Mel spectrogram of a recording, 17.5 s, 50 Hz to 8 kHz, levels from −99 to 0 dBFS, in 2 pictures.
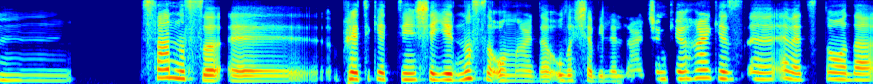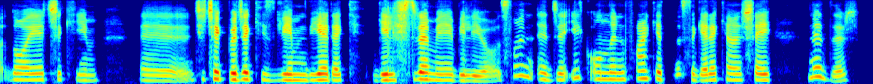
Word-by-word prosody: ımm, 185 -1 -16 0.7
sen 285 -1 +6
nasıl, 190 -8 +5
eee, 175 - -5 0.3
pratik 235 0 +1
ettiğin 220 -1 -1
şeyi 215 -1 +3
nasıl 255 -3 +5
onlar 180 -3 -6
da 165 0 -6
ulaşabilirler? 175 -1 -7
Çünkü 240 +1 -4
herkes, 260 -3 -1
ııı, 230 - -3 0.2
evet, 220 -5 -3
"Doğada 215 -3 -2
doğaya 215 0 -3
çıkayım, 200 -3 -5 0.4
eee, 185 -2 -9
çiçek, 235 +1 +4
böcek 225 0 +6
izleyeyim." 200 0 -2
diyerek 200 -1 0
geliştiremeyebiliyor. 200 -3 +2
Sen 350 -2 +1
eee, 220 -3 -7
ce 210 +2 -5
ilk 285 0 -12
onların 230 -1 -5
fark 260 +1 -5
etmesi 205 -3 -1
gereken 210 +2 -3
şey 205 -1 +1 0.4
nedir? 220 - -6
210 Hz, 115 wpm, -25 LUFS, 185-235 Hz, 0.7 s, sen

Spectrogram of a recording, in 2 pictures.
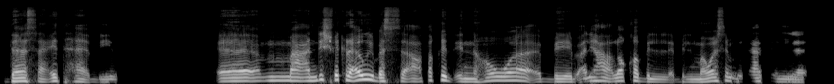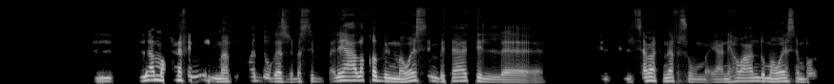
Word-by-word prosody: ده 145 +5 +4
ساعتها 135 -2 -4
ب 115 +2 -9 1.0
آآ 155 +2 +4
ما 180 +1 +1
عنديش 170 +6 +2
فكرة 210 -3 +5
أوي، 215 +3 +8
بس 155 -2 -1
أعتقد 150 +7 0
إن 135 -1 0
هو 175 +6 +1
بيبقى 125 -1 -2
ليها 170 0 0
علاقة 165 +4 +1
بال 125 -6 -5
بالمواسم 120 +9 -2
بتاعة 150 +3 -6
ال 120 -3 -5 1.3
ل 145 +1 0 0.3
لأ، 185 +4 +5
ما 205 - +5
هو - - +7
إحنا 200 -1 +3
في - - -12
النيل، 180 -6 -2
ما 135 0 +2
فيش 135 - -23
مَد 170 -2 -7
وجَزْر، 140 -4 -2
بس 130 +2 -9
يبقى 135 0 -10
ليها 180 +2 +4
علاقة 190 +2 +4
بالمواسم 155 +2 +2
بتاعة 160 +4 -1
ال 125 -7 -1
ال 105 -2 -2 1.0
السَمَك 160 +7 0
نفسه 150 -3 -2
م 115 -1 -9
يعني 120 +2 -7
هو 150 - -2
عنده 150 +1 0
مواسم 140 -1 +1
برضه، 130 +1 -10
150 Hz, 165 wpm, -23 LUFS, 130-170 Hz, 1.3 s, أوي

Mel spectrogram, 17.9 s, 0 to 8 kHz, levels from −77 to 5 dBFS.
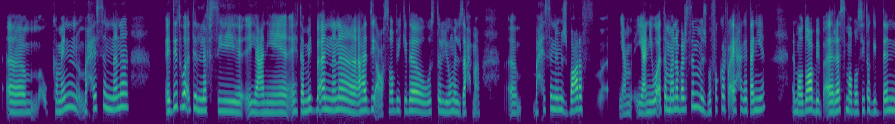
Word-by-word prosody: آمم 195 0 +1 0.3
وكمان 245 +7 -4
باحس 270 +4 -2
إن 260 -5 -2
أنا 295 +4 +1 0.8
أدّيت 285 +8 +1
وقت 275 -4 +3
لنفسي، 220 -3 -2 0.2
يعني 195 0 +1 0.2
اهتميت 215 +3 -2
بقى 250 +1 +5
إن 245 -2 0
أنا 240 +2 +2 0.5
أهدّي 240 +2 0
أعصابي 220 +1 -3
كده 220 -1 +2
وسط 200 +4 -7
اليوم 210 0 -4
الزحمة. 195 -1 -2 0.6
آمم - - -5 0.2
باحس 240 +2 -4
إني 250 -2 -1
مش 230 -7 -4
باعرف 245 +5 +3 0.5
يم 175 +1 -6 0.2
يعني 185 +3 +5
وقت 225 +4 +3
أمّا 235 -2 +1
أنا 255 +2 +3
بارسم، 270 +5 -1
مش 230 -5 -5
بافكر 250 +6 -5
في - - -7
أي 230 - +4
حاجة 235 0 -4
تانية، 235 +4 +1 0.6
الموضوع 210 +4 +5
بيبقى 215 -2 +2
رسمَة 225 +2 +2
بسيطة 210 +4 -5
جدًا، 215 0 -2
225 Hz, 135 wpm, -24 LUFS, 205-245 Hz, 0.8 s, بقى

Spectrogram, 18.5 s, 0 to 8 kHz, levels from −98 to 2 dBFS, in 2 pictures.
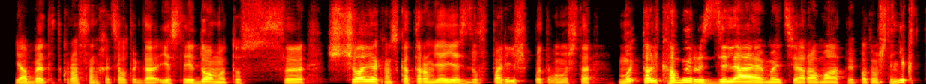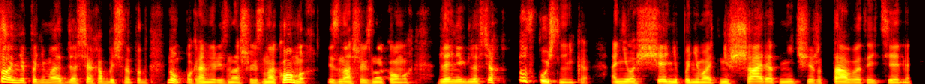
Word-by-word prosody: Я 120 0 +2
бы 120 +2 +1
этот 130 - -3
круассан 125 -1 -5
хотел 120 +1 -6
тогда 115 -1 -1
если 120 +2 -4
и - - +3
дома, 135 -3 +1
то - - -7
с - - -14
с - - -16
э, 120 -1 +3 0.2
с - - -16
человеком, 150 -3 +4
с 125 - -11
которым 135 -1 0
я 125 +1 +2
ездил 115 -3 0
в 105 - -18
Париж. 145 +6 -3
Потому 120 +1 -6
что 125 -1 -4 0.2
мы, 155 +4 +2
только 170 0 +5
мы 175 +1 +4
разделяем 135 -2 +5
эти 115 +1 -3
ароматы, 120 -1 -1
потому 125 0 -4
что 130 +4 -8
никто 185 - +3
не 180 -2 -1
понимает, 155 -4 -2
для 135 +3 -2
всех 135 0 -3
обычно, 125 -2 -4
под 120 -1 -10
ну, 180 -3 +2
по - - -6
крайней 130 -2 0
мере, 115 - -4
из 115 - -12
наших 115 +1 -4
знакомых, 130 - +3
из 130 +1 -6
наших 130 -2 -1
знакомых 115 -4 -3 0.2
для 140 +2 +3
них 150 -2 -1
для 140 - -2
всех, 185 +7 -3 0.2
ну, 330 - +1
вкусненько. 115 - -2 0.2
Они 135 +1 -1
ваще 135 +3 0
не 125 - -1
понимают, 120 -4 -2
не 125 - -2
шарят 145 -1 +3
ни 130 +1 -5
черта 130 0 +3
в - - -5
этой 110 -1 -4
теме, 110 +2 -4
125 Hz, 210 wpm, -24 LUFS, 120-140 Hz, 0.2 s, только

